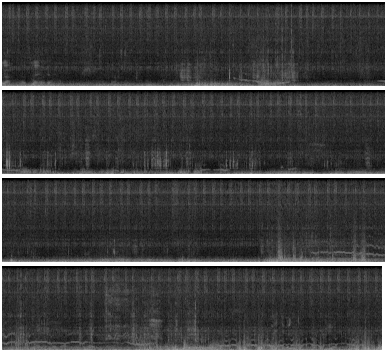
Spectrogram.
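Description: Wind buffeting the microphone as a steady low rumble, with people talking now and then over it.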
